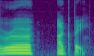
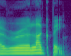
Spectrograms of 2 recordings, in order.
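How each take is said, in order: First: An R is said, then a break before ugby. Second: An R is followed by an L sound. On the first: "he could go r ugby" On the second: "he couldn't run the two together because he would go r lugby"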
